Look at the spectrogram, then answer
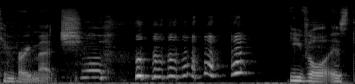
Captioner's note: laughing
